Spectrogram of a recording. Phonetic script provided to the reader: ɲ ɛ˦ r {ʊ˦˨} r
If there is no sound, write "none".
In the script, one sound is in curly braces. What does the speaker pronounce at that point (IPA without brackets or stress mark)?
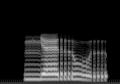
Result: u˦˨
